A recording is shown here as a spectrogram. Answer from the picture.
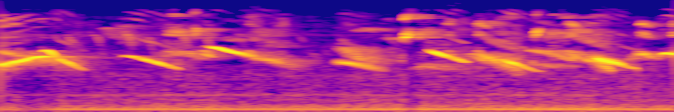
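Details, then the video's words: Warm-up song of a green-winged saltator for cold birds: several clean, falling whistled slurs in quick order, backed by higher faint chirping and a low constant hum. "TRINCA FERRO ( PROFESSOR ) PARA ESQUENTAR TRINCA FERRO frio COM TRINCA FERRO CANTANDO"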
